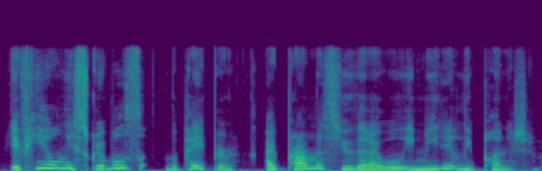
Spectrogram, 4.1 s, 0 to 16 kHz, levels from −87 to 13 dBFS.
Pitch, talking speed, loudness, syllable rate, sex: 225 Hz, 220 wpm, -18 LUFS, 7.0 syllables/s, female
